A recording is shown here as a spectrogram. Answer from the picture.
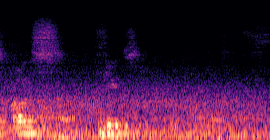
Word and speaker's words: consciencia: Lo voy a pronunciar como lo pronuncian los españoles. Una cosa es conciencia y otra cosa es consciencia. Eso lo vamos a explicar en su momento.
